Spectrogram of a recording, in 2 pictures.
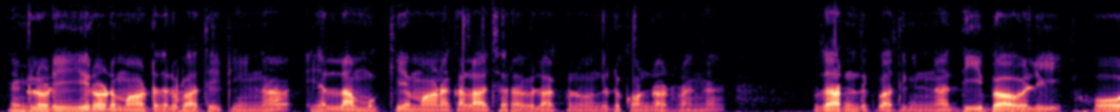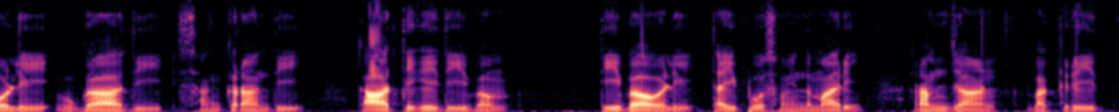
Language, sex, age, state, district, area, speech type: Tamil, male, 18-30, Tamil Nadu, Erode, rural, spontaneous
